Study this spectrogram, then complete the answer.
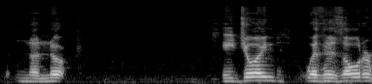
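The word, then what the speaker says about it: Nynuk: When Mark Wahlberg was included in the lineup, the band went by Nanook, pronounced Nanook.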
